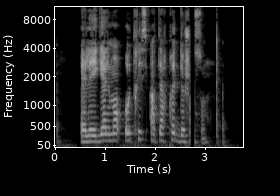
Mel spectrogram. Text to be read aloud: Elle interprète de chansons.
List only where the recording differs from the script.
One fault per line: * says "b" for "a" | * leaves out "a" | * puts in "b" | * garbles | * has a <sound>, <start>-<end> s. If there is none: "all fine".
* puts in "est également autrice"
* has a dropout, 2.7-2.8 s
